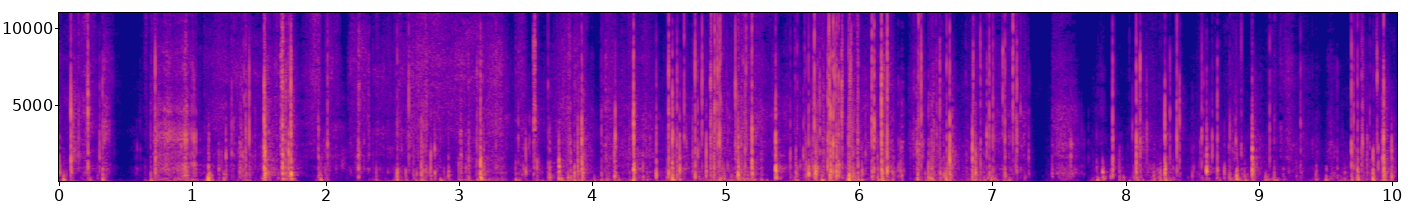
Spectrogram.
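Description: A large printed plastic LEGO packaging bag from a Hero Factory 44022 set, full of loose parts, is squeezed and crinkled between fingers and thumbs. It makes dense, bright crinkling and crackling with sharp, tearing-like bursts, broken by brief silent gaps near the start and about two-thirds through.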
